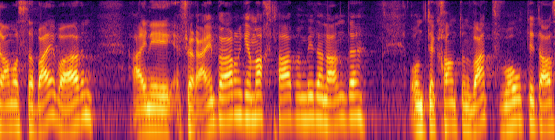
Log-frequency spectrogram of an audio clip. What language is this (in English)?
German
